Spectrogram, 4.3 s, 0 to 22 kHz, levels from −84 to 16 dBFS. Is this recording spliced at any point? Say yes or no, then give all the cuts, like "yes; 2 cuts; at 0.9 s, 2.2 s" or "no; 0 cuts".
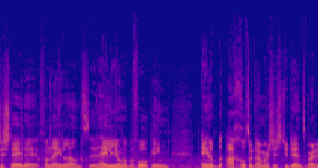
no; 0 cuts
